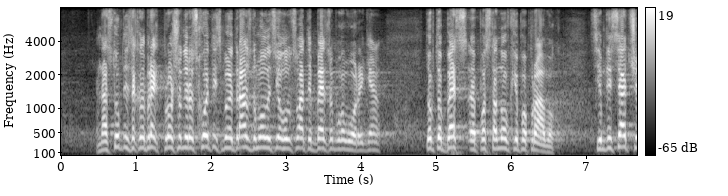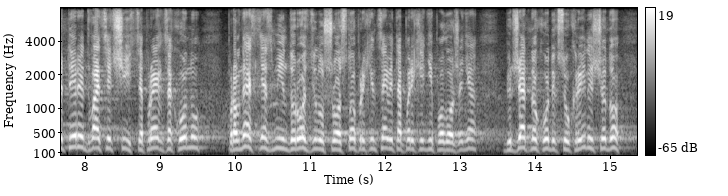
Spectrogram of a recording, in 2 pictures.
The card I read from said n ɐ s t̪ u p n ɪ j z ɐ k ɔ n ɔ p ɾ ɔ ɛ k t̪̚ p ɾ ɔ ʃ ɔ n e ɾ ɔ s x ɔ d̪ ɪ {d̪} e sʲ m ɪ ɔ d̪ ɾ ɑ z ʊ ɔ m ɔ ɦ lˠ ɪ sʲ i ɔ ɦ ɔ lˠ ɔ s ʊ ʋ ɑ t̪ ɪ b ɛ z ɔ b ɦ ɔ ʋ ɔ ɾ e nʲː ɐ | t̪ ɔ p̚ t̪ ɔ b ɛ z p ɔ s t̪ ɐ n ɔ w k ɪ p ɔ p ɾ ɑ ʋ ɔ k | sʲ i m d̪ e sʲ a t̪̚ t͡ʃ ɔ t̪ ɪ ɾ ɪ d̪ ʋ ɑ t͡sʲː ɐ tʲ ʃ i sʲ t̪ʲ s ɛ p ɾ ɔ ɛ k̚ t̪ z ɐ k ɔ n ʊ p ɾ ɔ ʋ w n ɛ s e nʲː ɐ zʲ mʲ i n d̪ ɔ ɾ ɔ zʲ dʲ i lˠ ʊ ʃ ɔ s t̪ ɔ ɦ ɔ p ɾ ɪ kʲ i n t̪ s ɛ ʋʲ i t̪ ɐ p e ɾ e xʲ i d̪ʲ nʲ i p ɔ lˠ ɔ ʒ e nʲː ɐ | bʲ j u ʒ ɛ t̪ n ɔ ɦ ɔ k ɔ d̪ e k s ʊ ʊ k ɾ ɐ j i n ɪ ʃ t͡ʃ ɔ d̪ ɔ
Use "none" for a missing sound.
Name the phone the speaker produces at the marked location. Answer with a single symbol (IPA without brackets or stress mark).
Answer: t̪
